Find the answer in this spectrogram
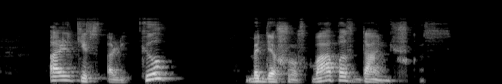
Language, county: Lithuanian, Kaunas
